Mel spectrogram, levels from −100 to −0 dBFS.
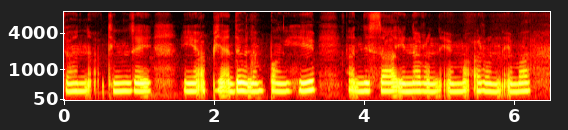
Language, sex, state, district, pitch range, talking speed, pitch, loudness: Mizo, female, Mizoram, Aizawl, 230-240 Hz, 165 wpm, 235 Hz, -16 LUFS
